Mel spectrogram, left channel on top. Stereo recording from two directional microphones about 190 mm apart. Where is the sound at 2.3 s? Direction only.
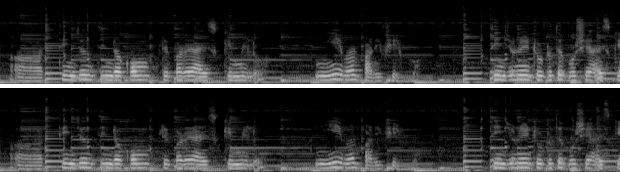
50° left (ahead or behind).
